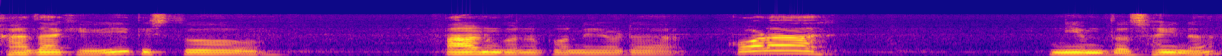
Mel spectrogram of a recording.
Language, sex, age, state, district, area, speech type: Nepali, male, 30-45, West Bengal, Kalimpong, rural, spontaneous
